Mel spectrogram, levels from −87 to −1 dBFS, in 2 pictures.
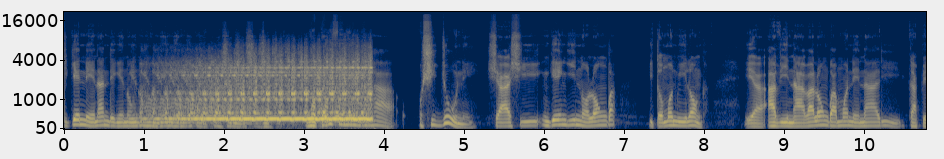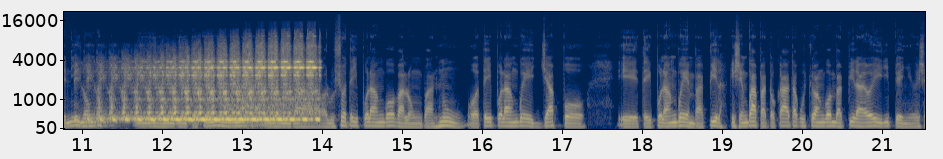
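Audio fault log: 0.80–3.92 s and 10.89–14.05 s, feedback howl: two devices sharing a room and call keep re-amplifying each other, so the sound grows instead of fading, repeating roughly every 150 ms. It settles near 400 Hz the first time and near 3 kHz the second, peaking about 9 dB and about 11 dB over the speech.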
